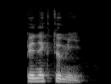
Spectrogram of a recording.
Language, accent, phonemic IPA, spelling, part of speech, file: French, France, /pe.nɛk.tɔ.mi/, pénectomie, noun, LL-Q150 (fra)-pénectomie.wav
- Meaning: penectomy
